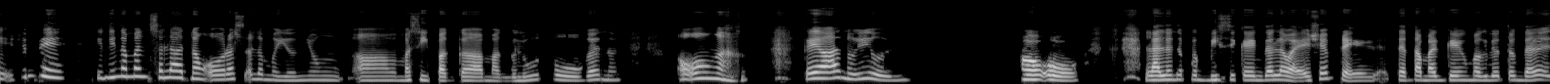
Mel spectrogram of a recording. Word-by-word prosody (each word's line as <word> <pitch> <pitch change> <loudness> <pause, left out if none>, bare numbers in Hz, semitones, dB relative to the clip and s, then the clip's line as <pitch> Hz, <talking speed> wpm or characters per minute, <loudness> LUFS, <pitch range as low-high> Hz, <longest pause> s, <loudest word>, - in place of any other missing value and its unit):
siyempre 345 - -1 0.3
hindi 305 +3 -2
naman 370 -1 0
sa 320 - -3
lahat 315 -2 +2
ng 260 -1 +1
oras 230 +4 -2
alam 240 -1 -6
mo 205 - -8
yun 185 0 -8
yung, 200 0 -9 0.3
ah, 185 +1 -4
masipag 190 -2 -2
ka 180 -2 +2
magluto 180 +4 -5
ganun 210 -1 -5 0.6
oo 280 +1 +2
nga 215 -9 +1 0.7
kaya 280 +3 +7
ano, 260 -5 -1
iyon. 205 -7 -3 1.2
Oo, 220 -2 +7 0.8
lalo 205 +1 +5
na 220 - -5
pag 215 - -4
busy 210 +2 -4
kayong 200 -1 0
dalawa. 205 -3 +3
Eh, 180 - -1
siyempre 265 - 0 0.5
tinatamad 195 -1 0
kayong 200 -1 -1
maglutong 195 0 -3
dalawa, 200 +2 -1
205 Hz, 130 wpm, -21 LUFS, 190-255 Hz, 1.2 s, kaya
